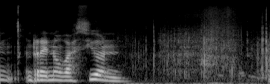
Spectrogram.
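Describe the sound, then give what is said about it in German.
A voice speaks briefly, then soft rustling and scraping follow as forestry agency workers fill plastic plant bags with soil to raise new trees, in a large greenhouse at the edge of the Pampa del Tamarugal nature reserve, a steady crinkly shuffle over quiet background noise. “In einem großen Gewächshaus am Rande des Naturschutzgebiets Pampa del Tamarugal füllen Mitarbeiter der Forstbehörde CONAF Plastiktüten für Pflanzen mit Erde.”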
